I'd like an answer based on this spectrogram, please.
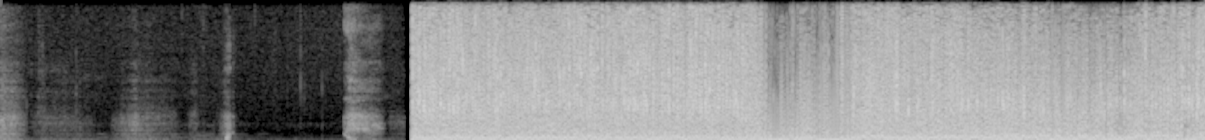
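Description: Faint street sounds and a short click, then about three seconds in a sudden cut to loud, steady wind roar on the microphone of a camera on a moving motorcycle, with the bike's engine running underneath.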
